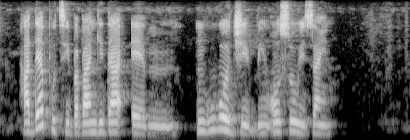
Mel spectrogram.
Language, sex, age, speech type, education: Nigerian Pidgin, female, 15-29, spontaneous, tertiary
